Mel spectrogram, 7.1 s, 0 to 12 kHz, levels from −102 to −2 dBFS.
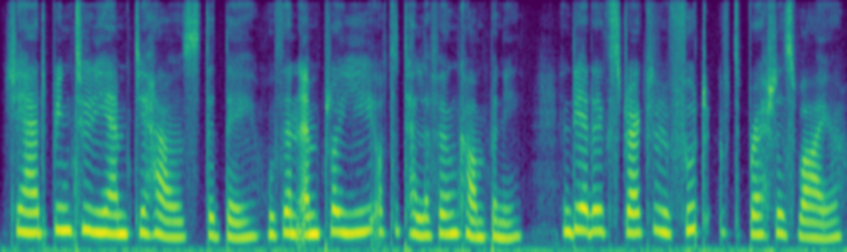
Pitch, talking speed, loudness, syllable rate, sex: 250 Hz, 220 wpm, -15 LUFS, 5.7 syllables/s, female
